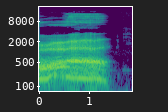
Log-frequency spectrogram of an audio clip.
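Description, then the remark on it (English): An elite, an enemy creature in a fight, lets out a loud, guttural angry roar toward Noodle, holding steady for over a second, deep and growling with a harsh rasp, then fades out quickly into silence. “An elite lets out an angry roar in Noodle's direction.”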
